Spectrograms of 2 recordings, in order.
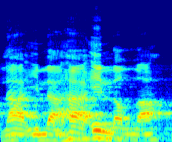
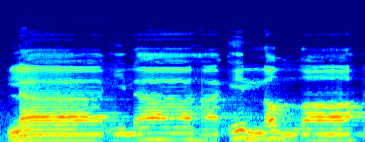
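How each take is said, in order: First: The first vowel is cut short. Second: The first vowel is held long. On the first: The speaker calls it wrong. "La-nya pendek" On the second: The speaker calls it right. "La-nya kan panjang"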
